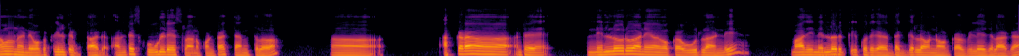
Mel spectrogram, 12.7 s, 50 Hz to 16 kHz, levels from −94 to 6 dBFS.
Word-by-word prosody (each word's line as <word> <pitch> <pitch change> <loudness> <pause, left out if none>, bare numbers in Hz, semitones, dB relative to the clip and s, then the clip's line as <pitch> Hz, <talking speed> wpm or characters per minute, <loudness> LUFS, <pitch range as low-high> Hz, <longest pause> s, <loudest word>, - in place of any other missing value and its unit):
అవునండి. 140 -6 +1
ఒక 110 - -5
field 135 -2 -2
trip 120 -3 -3
లాగ, 105 0 +4 0.2
అంటే 120 +6 -1
స్కూల్ 130 -1 -1
డేస్‌లో 125 -4 0
అనుకుంటా 100 +4 -3 0.2
10థ్, 105 -1 -1 0.8
ఆహ్, 105 -2 0 0.9
అక్కడ 155 +8 +2 0.6
అంటే, 125 -1 0 0.8
నెల్లూరు 155 +5 +3
అనే 135 -2 -1 0.2
ఒక - - -7 0.2
ఊర్లో 120 -1 0
అండి. 120 +9 -2 0.8
మాది 130 +1 +4
నెల్లూరుకి 135 0 +1
కొద్దిగా 115 -2 +1 0.2
దగ్గరలో 120 +3 0
ఉన్న 110 -1 -3
ఒక 100 - -7 0.2
విలేజ్ 105 +1 -1
లాగా. 95 +3 -1
120 Hz, 120 wpm, -23 LUFS, 105-130 Hz, 0.9 s, లాగ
